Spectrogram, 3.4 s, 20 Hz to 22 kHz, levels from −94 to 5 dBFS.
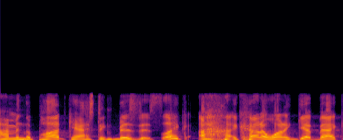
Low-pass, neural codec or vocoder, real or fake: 7.2 kHz; none; real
